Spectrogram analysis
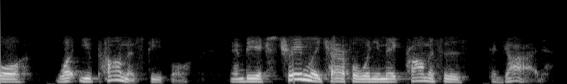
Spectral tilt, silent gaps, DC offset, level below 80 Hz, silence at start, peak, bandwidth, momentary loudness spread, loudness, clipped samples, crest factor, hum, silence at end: -11 dB/octave; none; under 0.1%; -66 dBFS; 0 s; -4 dBFS; 3.8 kHz; 15 LU; -19 LUFS; under 0.1%; 16 dB; none; 0.3 s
